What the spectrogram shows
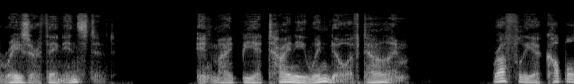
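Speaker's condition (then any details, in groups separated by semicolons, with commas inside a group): No condition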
